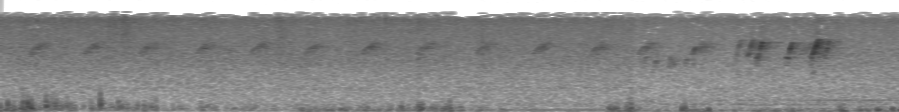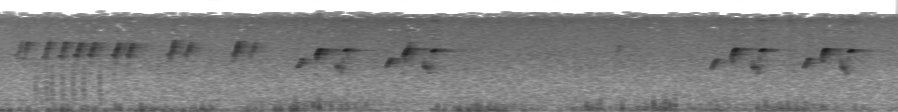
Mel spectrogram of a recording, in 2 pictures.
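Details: Scarlet-backed flowerpecker (Dicaeum cruentatum) song, thin sharp high ticks in quick runs then a few bright flicked notes over low rustling, from birds said to be pairing and building a nest.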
